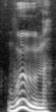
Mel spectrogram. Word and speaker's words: womb: For example, the B in comb, womb and bomb. There is only one letter change between these words, yet they are pronounced differently. Other words containing silent letters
